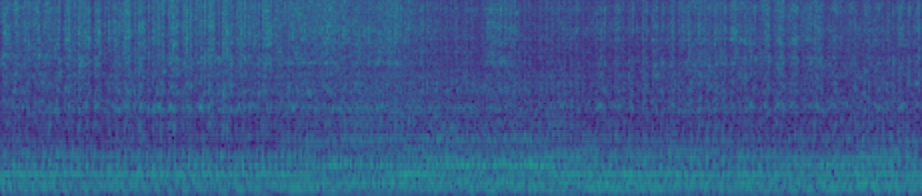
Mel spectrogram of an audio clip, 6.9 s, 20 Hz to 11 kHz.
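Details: 1960s Rambler 195.6 engine on its first start, choke on, oil full: rough, loud idle with a hard, fast hammering knock; a heavy bottom-end knock that had likely been present before, cause not confirmed.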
